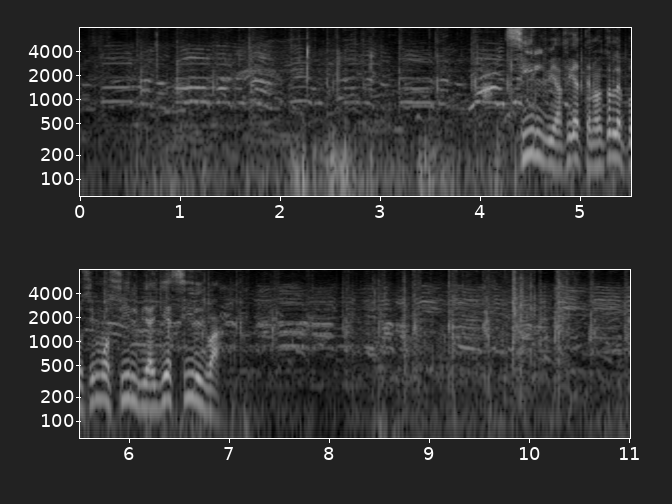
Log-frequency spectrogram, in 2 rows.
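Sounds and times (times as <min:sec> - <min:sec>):
spectators applauding at football match: 0:00.0 - 0:11.0
speech: 0:04.4 - 0:07.2.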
